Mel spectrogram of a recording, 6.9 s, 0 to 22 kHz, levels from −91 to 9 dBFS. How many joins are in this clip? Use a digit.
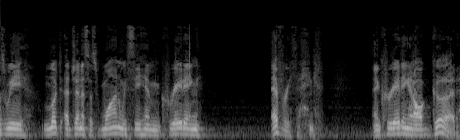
0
